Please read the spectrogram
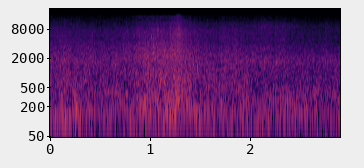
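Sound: sea waves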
